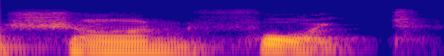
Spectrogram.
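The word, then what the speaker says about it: Sean Feucht: And we've seen a little bit of that with this guy uh Sean Fo. And that is how you pronounce his name. Fe ht, but it's pronounced fo like fo. Uh Sean Fo is a an American Christian missionary of of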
